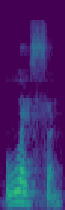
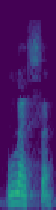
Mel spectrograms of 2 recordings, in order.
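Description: First: The second syllable has a reduced vowel. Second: The same.

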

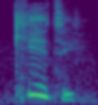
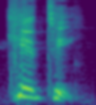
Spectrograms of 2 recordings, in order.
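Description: First: The name is said calmly. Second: The name is said angrily.

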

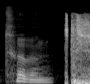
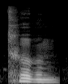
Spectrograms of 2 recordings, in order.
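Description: First: The phrase is said in three clear syllables. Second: The phrase is squeezed into fewer than three syllables. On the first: "세 글자 버전" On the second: "더 줄여가지고"

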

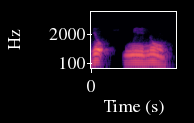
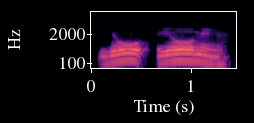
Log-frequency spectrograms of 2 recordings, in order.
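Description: First: The glottal stop is pronounced clearly. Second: The glottal stop is dropped, said lazily. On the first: The speaker calls it right. "Nah itu namanya hamzah yang tahqiq tuh. Mesti jelas" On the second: The speaker calls it wrong. "Jangan dibacanya begini. Jangan kayak malas gitu"

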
